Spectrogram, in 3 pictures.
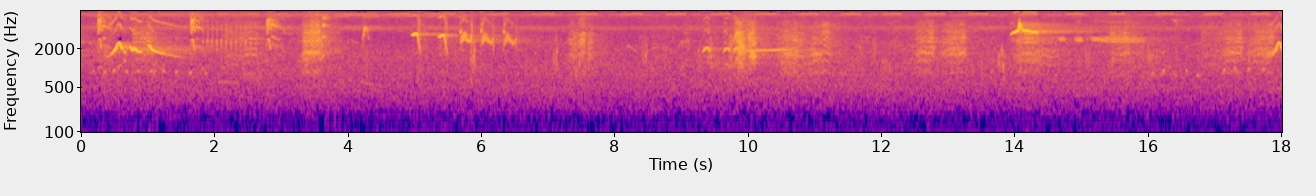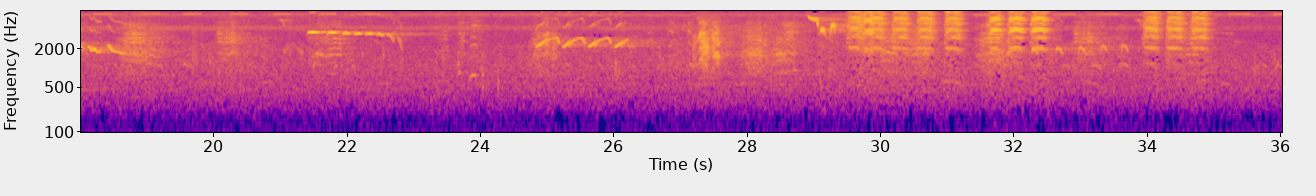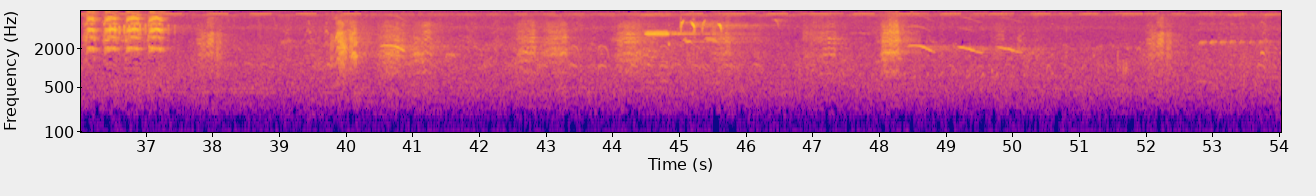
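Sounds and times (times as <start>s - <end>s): forest ambience hiss: 0.0s - 54.0s
rapid repeated bird calls: 0.0s - 54.0s
birds whistling and chirping: 13.9s - 15.5s, 21.4s - 22.9s, 44.5s - 45.8s.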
